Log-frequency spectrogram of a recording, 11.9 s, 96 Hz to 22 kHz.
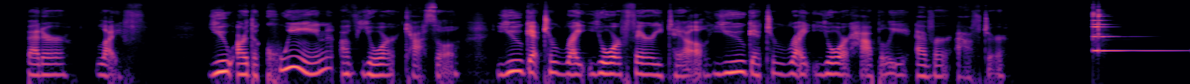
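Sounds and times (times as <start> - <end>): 
speech: 0.3 - 1.5, 2.1 - 10.2
glasses clinking in a toast: 10.9 - 11.8.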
